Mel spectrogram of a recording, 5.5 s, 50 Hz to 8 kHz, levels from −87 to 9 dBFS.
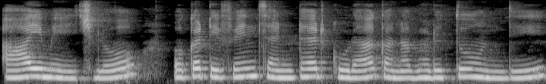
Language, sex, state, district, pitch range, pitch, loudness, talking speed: Telugu, male, Andhra Pradesh, Sri Satya Sai, 210-235 Hz, 220 Hz, -15 LUFS, 100 wpm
